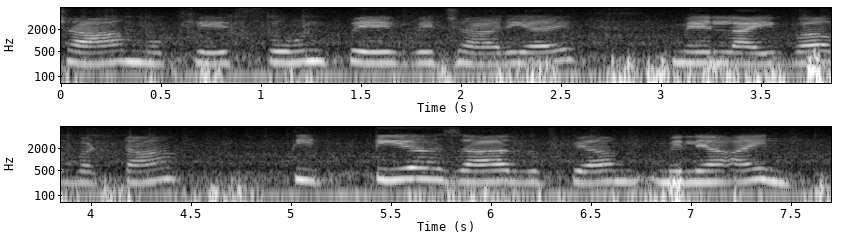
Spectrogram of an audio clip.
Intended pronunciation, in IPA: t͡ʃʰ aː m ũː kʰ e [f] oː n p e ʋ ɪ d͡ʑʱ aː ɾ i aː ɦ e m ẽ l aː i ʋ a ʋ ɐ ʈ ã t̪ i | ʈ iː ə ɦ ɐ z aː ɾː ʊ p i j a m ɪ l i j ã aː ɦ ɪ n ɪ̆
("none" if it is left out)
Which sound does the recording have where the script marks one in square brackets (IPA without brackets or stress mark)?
f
